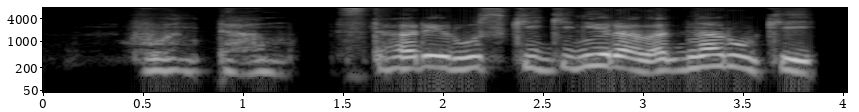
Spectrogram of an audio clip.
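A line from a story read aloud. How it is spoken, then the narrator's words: Secretive whisper. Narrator (Russian): шептал он, словно поверял какую-то волшебную тайну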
